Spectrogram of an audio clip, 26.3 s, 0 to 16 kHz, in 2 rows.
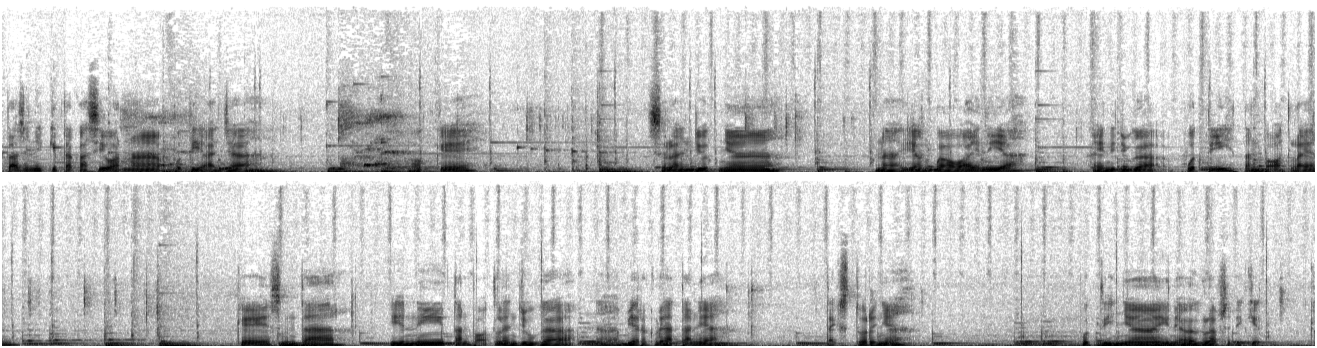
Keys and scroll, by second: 0.8 d, 5.9 v, 9.9 ctrl+z, 15.5 ctrl+z, 15.5 d, 15.5 v, 16.6 F10, 20.5 ctrl+z.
